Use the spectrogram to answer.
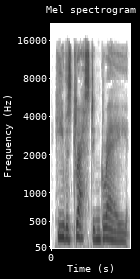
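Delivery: usual speaking voice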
